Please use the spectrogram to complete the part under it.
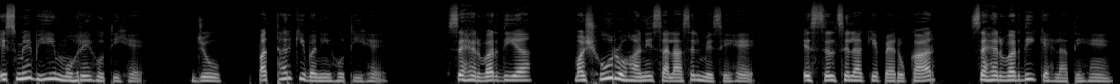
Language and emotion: Urdu, neutral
